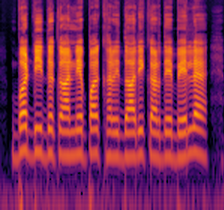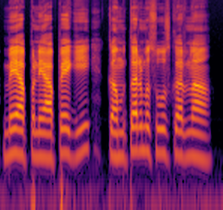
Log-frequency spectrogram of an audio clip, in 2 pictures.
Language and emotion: Dogri, fearful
